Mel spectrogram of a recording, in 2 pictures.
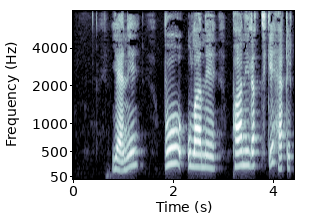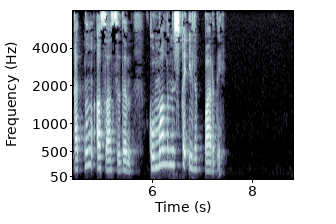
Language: Uyghur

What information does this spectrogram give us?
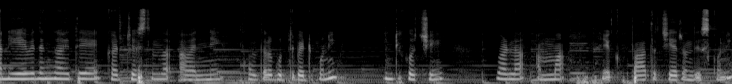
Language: Telugu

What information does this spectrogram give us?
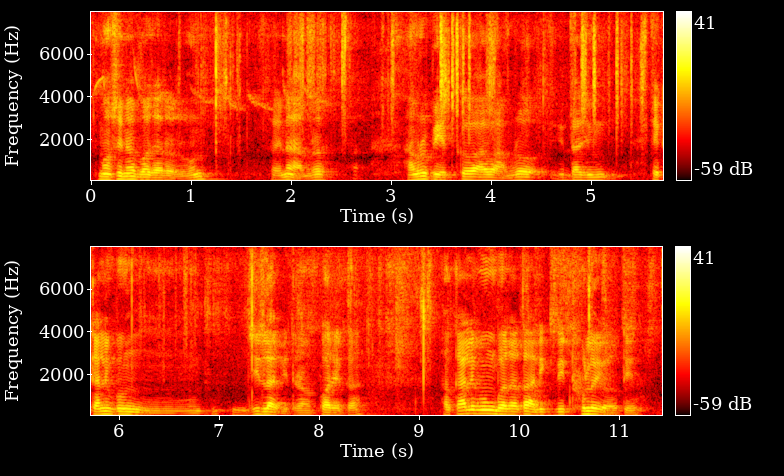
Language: Nepali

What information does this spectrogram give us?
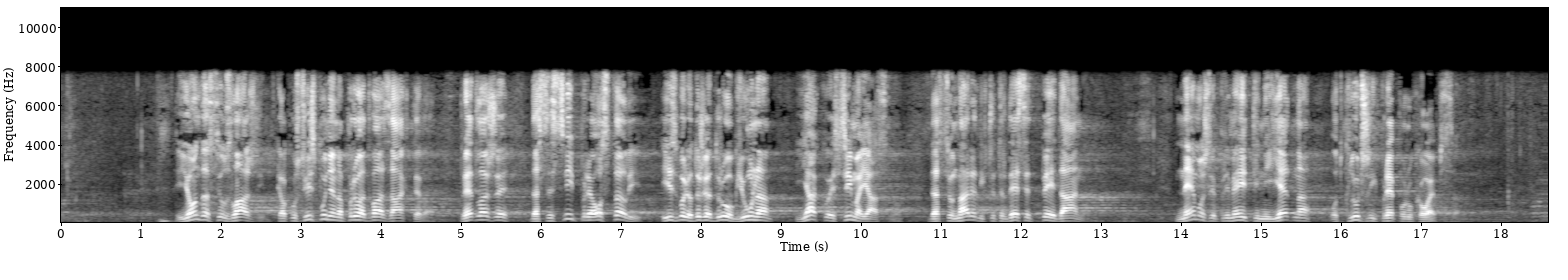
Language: Serbian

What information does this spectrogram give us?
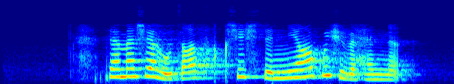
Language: Kabyle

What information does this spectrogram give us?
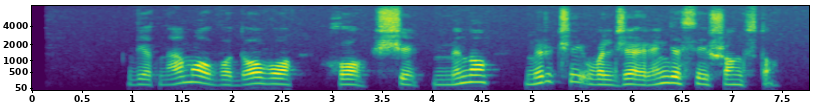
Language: Lithuanian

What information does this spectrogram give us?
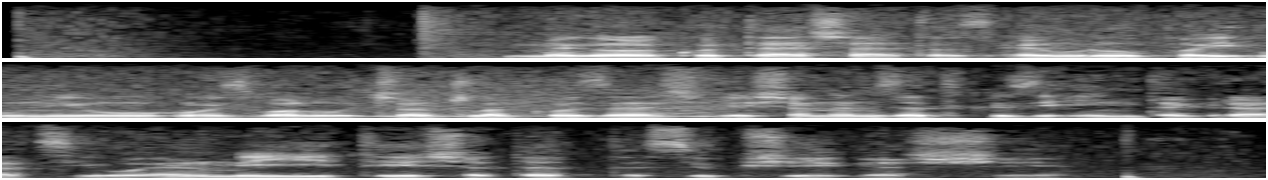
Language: Hungarian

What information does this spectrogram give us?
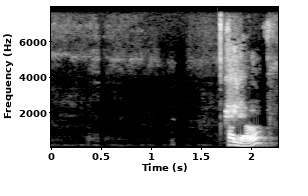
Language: Odia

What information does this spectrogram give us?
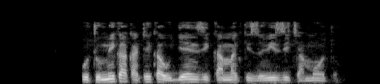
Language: Swahili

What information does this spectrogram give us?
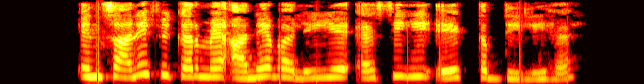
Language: Urdu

